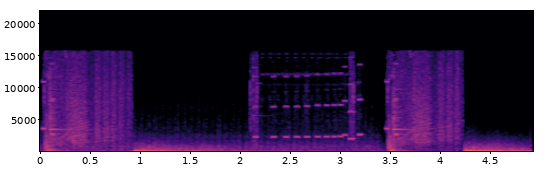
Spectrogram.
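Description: An explosion booms with a deep, rolling rumble.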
